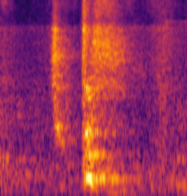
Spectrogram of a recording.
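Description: Wrestlers' bodies collide with a heavy slap.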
